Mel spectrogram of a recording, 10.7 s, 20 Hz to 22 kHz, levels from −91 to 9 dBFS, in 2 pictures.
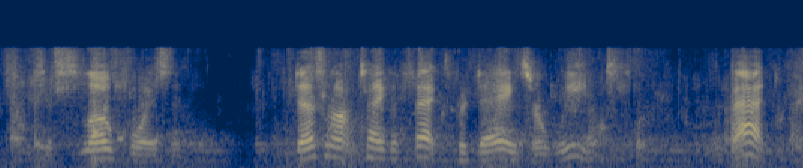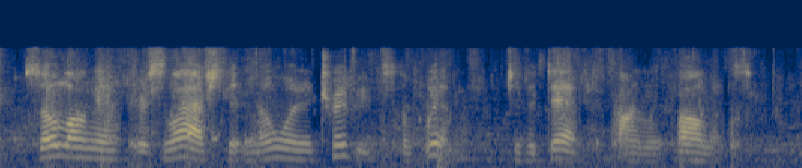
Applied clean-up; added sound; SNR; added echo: neural separator model SepFormer DNS4.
